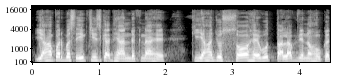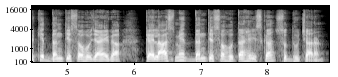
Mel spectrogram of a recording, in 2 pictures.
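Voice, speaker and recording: A man's voice: on the high side, moderate pace, no echo, studio quality. Methodical male Hindi spelling teacher. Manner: methodical, explains each word step by step. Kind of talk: exam-prep spelling lesson.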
